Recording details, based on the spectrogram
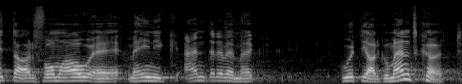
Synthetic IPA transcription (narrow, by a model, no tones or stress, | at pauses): ɪt̚dɑɾfomɑːwɛːmɛɪniɡænd̪əɾəʋɛnmə | ɡ̥uətiɑɾɡumæntkʰhø̰ːɾt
